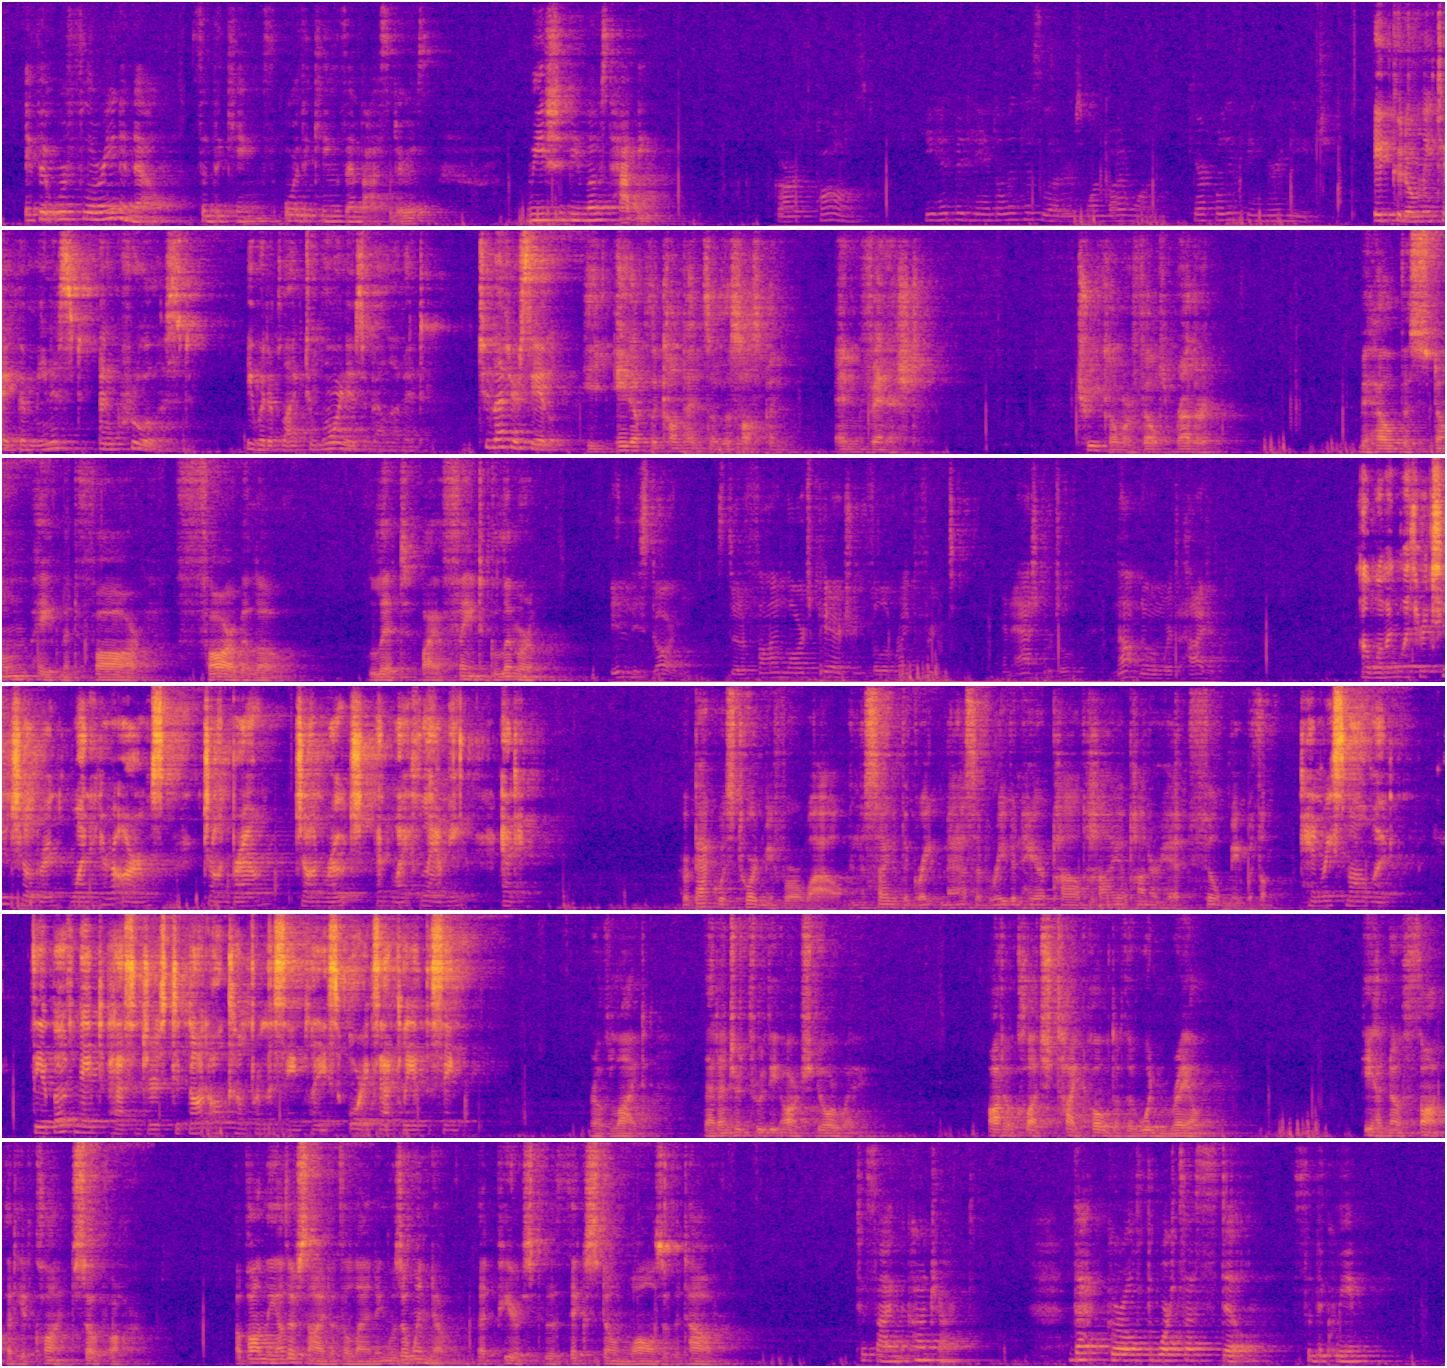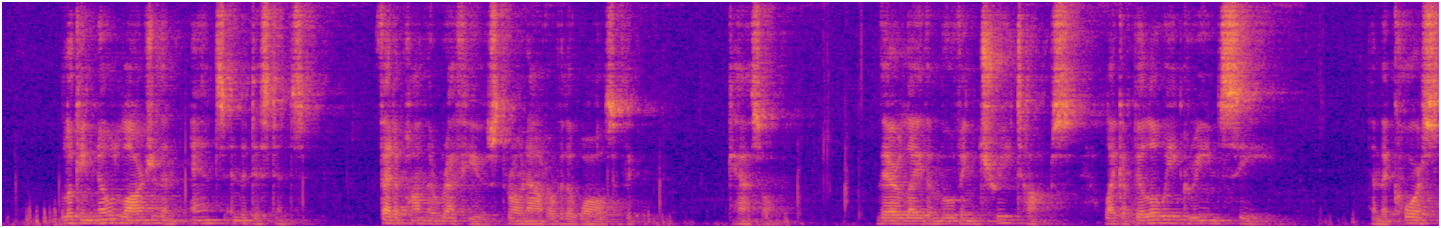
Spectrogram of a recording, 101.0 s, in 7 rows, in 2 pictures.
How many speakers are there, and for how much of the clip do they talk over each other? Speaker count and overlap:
8, no overlap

